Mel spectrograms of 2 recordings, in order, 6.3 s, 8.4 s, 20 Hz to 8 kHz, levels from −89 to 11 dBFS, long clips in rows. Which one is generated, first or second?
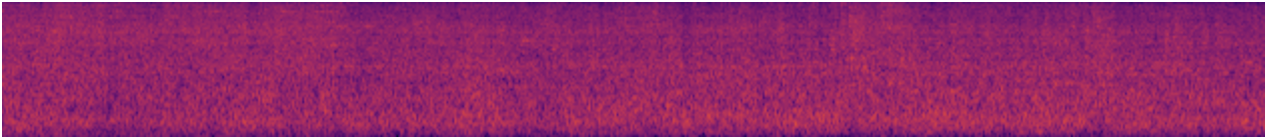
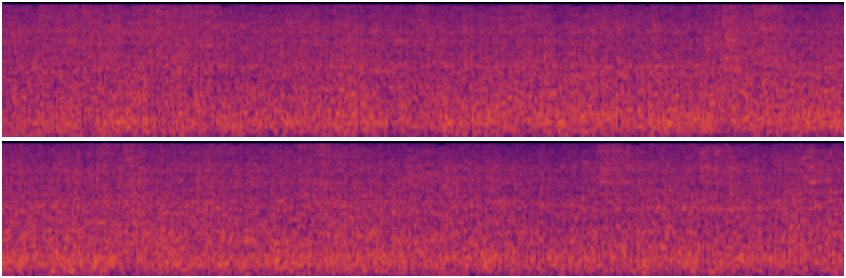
second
